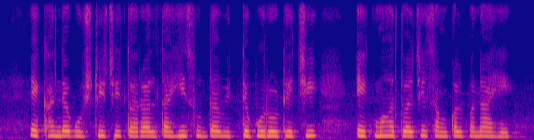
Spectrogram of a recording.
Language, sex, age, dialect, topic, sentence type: Marathi, female, 31-35, Varhadi, banking, statement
